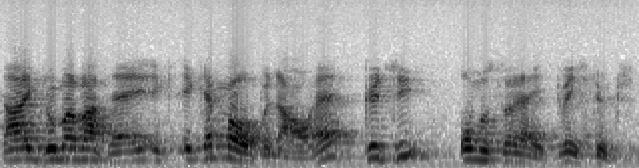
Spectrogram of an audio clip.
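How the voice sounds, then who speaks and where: A man's voice: fairly high pitch, lively intonation, moderate pace, lightly acted. A man playing a blustering, self-pitying boss in an old radio comedy, fussy, repetitive and stumbling over his sentences. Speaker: actor in a radio comedy serial. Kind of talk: 1970s radio comedy acting. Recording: echoey, tinny old radio recording.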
